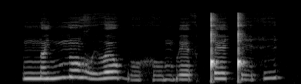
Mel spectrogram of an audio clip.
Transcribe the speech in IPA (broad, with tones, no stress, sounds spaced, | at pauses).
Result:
nː ə̃˧ j nː õ˥ ʁʷ i̤˧ ð əː˥ o̯ b o̤˩ h o̤˩ m b eː˩ θ ǃ eː˧ ǃ i˩ h i̤˥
